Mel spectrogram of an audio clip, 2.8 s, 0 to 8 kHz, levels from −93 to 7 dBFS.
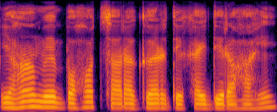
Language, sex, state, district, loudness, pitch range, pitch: Hindi, male, Arunachal Pradesh, Longding, -14 LUFS, 115-140 Hz, 120 Hz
